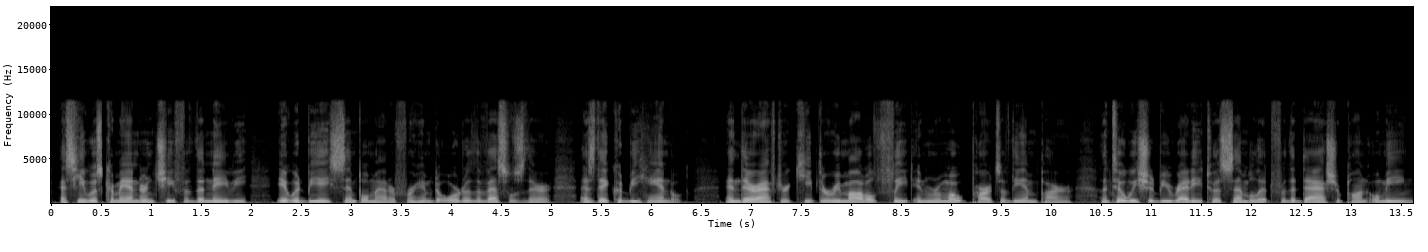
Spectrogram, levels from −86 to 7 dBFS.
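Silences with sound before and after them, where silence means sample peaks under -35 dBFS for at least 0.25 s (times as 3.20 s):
1.94–2.27 s
4.97–5.31 s
6.26–6.75 s
10.18–10.51 s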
